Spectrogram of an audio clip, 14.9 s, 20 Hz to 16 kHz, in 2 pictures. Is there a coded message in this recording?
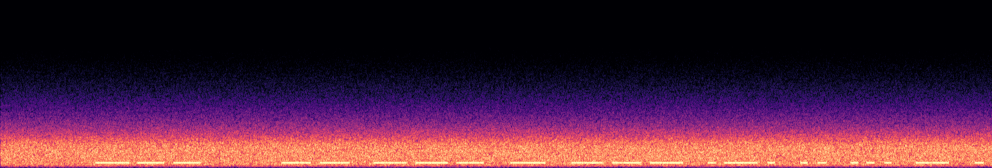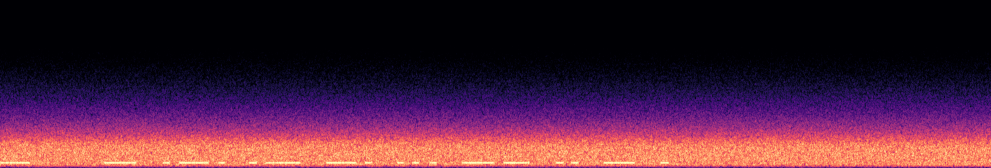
Yes: Morse code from 0.6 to 12.5 s, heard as a keyed tone, hand-sent with a straight key, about 20 wpm, 560 Hz, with heavy radio static. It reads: O MOTORISTA TRANSMITE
